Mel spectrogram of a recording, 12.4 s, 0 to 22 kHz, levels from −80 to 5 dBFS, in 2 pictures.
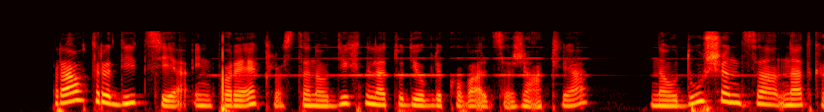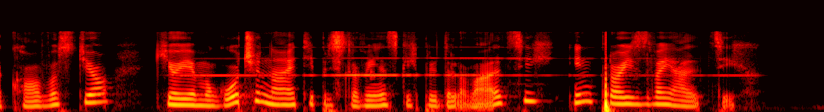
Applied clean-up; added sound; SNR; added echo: neural mask model RNNoise.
